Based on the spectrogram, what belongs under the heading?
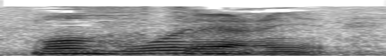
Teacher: عايزين نطلع الهاء من الحلق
